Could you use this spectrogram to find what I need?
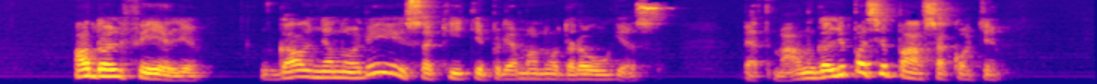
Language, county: Lithuanian, Šiauliai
